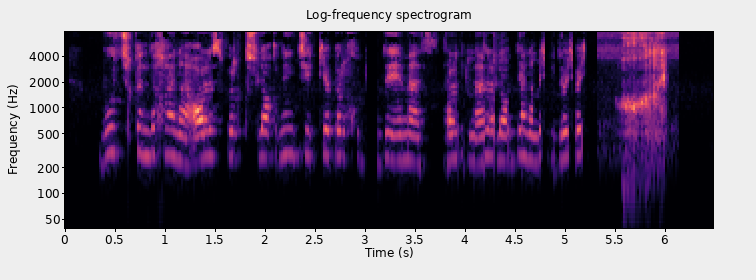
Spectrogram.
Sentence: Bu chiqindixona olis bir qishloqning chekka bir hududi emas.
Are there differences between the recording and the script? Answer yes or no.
yes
